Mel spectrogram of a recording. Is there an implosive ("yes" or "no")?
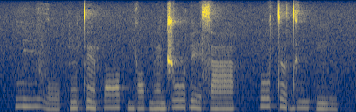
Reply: yes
